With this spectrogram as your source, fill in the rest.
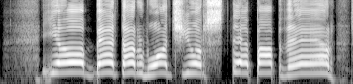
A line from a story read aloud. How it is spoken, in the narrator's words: screamed Bear Cub's grandmother, howling up at the ceiling like a wolf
